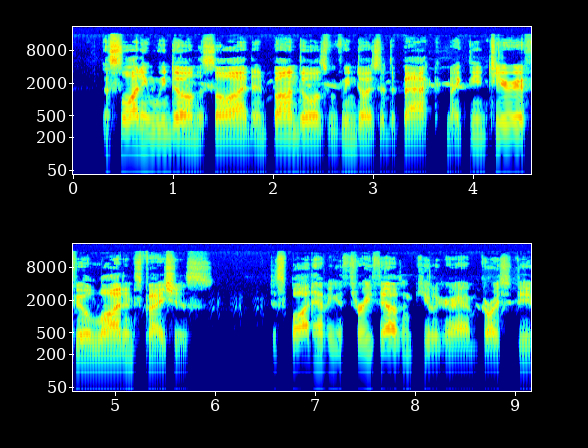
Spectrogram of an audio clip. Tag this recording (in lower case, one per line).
speech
